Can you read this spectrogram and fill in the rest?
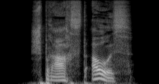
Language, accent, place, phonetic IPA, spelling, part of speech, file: German, Germany, Berlin, [ˌʃpʁaːxst ˈaʊ̯s], sprachst aus, verb, De-sprachst aus.ogg
- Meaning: second-person singular preterite of aussprechen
